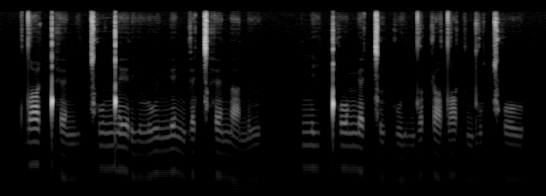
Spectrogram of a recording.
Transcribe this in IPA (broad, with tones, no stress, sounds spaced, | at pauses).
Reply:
dˤ ɛ˥ j ǃʰ ɛ˩ ŋ i˩ ǀʰ u˥ ŋ͡ǃ e˥˩ ɾ i˥˩ l u˧ y̯ ŋ e˥˩ ŋ ɡ ɛ˥˩ ǀʰ ɛ˧ n a˩ n ɯ˧ | n i˥˩ ǃʰ o˥ ŋ ɛ˧ ǀ ɯ˩ k u˩ j n d ʌ˥ k e˩˥ dˤ a˥˩ k n d u˧ ǀʰ o˧ u̯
